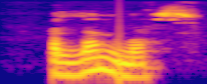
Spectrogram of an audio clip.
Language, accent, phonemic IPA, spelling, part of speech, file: English, Southern England, /əˈlʌmnəs/, alumnus, noun, LL-Q1860 (eng)-alumnus.wav
- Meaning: 1. A male pupil or student 2. A male graduate 3. A student of any gender 4. A graduate of any gender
